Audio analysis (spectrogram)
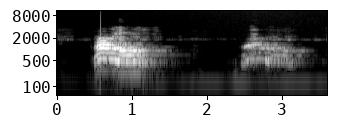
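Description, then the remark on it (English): A single loud, drawn-out shout calling for a missing man rings out in Echo Valley, then returns off the cliffs around a waterfall about a second later as a fainter, slightly shorter echo of the same call. “The cliffs around the waterfall down the trail make a perfect sounding board.”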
